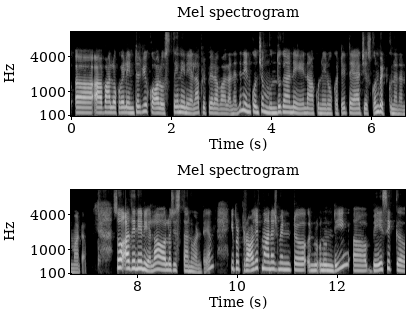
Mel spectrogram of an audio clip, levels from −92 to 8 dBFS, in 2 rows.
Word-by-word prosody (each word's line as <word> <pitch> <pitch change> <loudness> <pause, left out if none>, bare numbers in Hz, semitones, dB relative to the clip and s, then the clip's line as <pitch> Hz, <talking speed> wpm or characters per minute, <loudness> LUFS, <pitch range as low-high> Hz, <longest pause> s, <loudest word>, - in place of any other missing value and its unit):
ఆహ్, 195 0 +4
వాళ్ళు 205 0 +2
ఒకవేళ 200 0 -1
ఇంటర్వ్యూ 220 +6 -2
కాలొస్తే, 185 +3 -1
నేను 195 -3 0
ఎలా 190 +3 -4
ప్రిపేర్ 190 -1 -4
అవ్వాలనేది 165 - -7
నేను 245 -5 +1
కొంచెం 220 +4 0
ముందుగానే 205 +1 0 0.2
నాకు 175 +1 -5
నేను 170 0 -3
ఒకటి 175 +2 -8
తయారు 180 -1 -2
చేసుకొని 185 +6 -1
పెట్టుకున్నానన్నమాట. 150 -8 -6 0.7
సో, 310 - +5 0.2
అది 285 0 +5
నేను 260 -5 +6
ఎలా 230 +6 +2
ఆలోచిస్తాను 210 -5 -1
అంటే, 135 - -11 0.5
ఇప్పుడు 270 -2 -2
ప్రాజెక్ట్ 265 +9 +2
మేనేజ్మెంట్ 245 -3 0 0.4
ను 210 - 0
నుండి 205 +2 +2 0.3
ఆహ్, 195 0 -2 0.2
బేసిక్ 235 +2 0
200 Hz, 140 wpm, -23 LUFS, 180-225 Hz, 0.7 s, నేను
